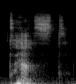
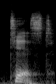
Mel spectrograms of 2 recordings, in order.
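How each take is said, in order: First: The vowel is an open e, as in bed. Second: The vowel is raised, close to i in bit. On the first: "in the U K we say test" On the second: "In New Zealand they say tist"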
